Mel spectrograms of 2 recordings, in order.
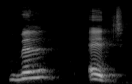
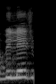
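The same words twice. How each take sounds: First: विल एज as two slow, separated beats; split into syllables. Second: Said in the usual way. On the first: Shown as a demonstration. Teacher showing two chin drops, विल एज split apart. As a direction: leave a long gap between विल and एज. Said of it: "मतलब दो बार drop हुई चिन". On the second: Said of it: "अब village बोलो".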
